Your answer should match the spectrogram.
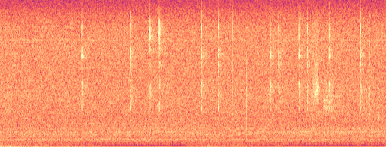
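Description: Faint, irregular clicking of a computer mouse and keyboard, about a dozen clicks.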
